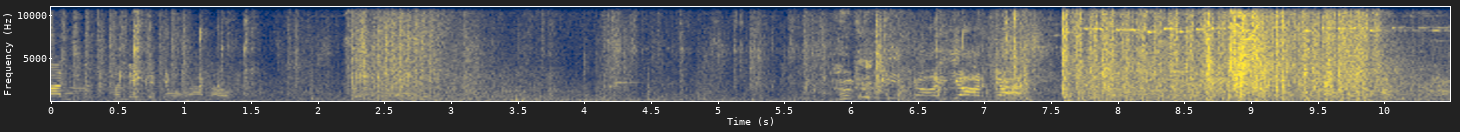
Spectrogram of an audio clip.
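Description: Video game gunfire rattles in dense, fairly quiet bursts beneath ongoing talk, the shots running together in rapid strings with a louder burst near the end.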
